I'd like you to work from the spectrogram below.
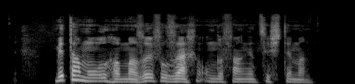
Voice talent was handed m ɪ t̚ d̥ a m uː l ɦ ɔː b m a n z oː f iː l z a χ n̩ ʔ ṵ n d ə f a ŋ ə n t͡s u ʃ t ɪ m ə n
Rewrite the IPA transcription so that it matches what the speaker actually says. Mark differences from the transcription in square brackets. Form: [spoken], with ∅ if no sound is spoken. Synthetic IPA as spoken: m ɪ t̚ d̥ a m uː l ɦ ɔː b m a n z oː f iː l z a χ n̩ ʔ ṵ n [ɡ] ə f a ŋ ə n t͡s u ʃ t ɪ m ə n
